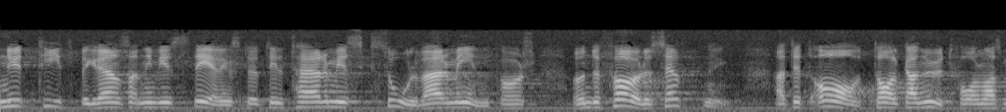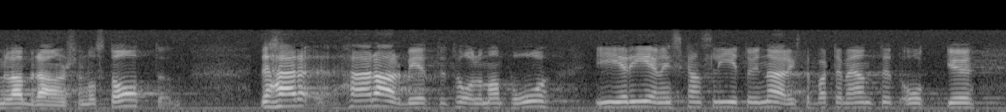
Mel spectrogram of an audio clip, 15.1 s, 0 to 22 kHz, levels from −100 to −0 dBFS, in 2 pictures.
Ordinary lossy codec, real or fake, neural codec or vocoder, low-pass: none; real; none; 7.2 kHz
